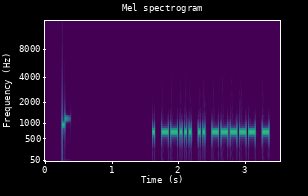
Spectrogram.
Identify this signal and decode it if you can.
Morse code, heard as a keyed tone, about 36 wpm, 700 Hz. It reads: E7I0T
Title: Code Groups - 5 Letter:Numbers - 35wpm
